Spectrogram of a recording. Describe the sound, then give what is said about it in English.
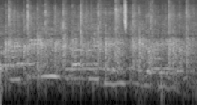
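A church audience claps hands steadily in a dense, continuous wash of applause, with voices calling out and singing over the clapping throughout. “Clap those hands, yes, hallelujah, come on.”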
